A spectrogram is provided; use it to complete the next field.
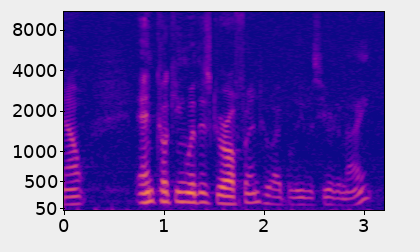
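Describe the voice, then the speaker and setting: A man speaks in a Long Island accent at a very fast pace. His intonation stays fairly even. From Long Island, New York. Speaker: police chief. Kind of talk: public introduction at council meeting. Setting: city council meeting.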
